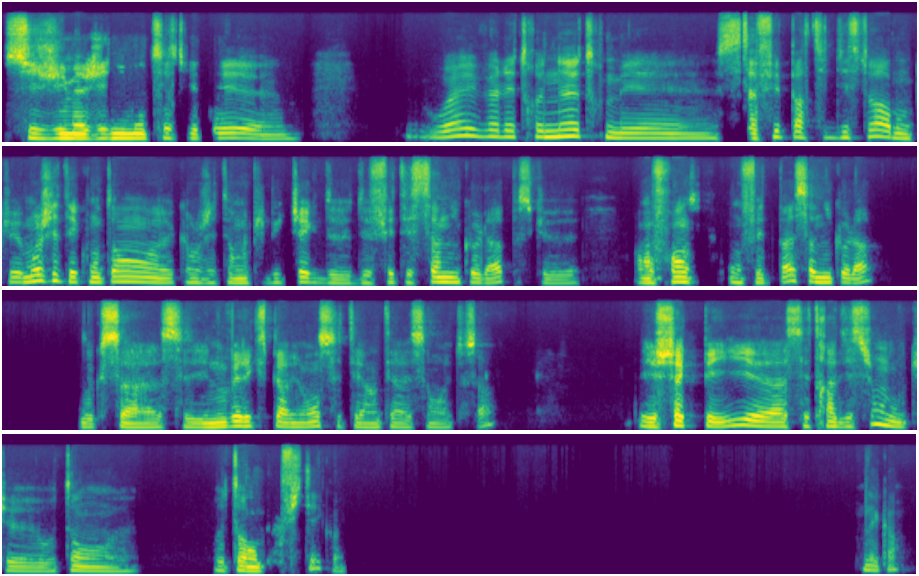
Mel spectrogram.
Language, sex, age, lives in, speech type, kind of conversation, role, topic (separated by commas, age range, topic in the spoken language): French, male, 30-34, France, conversation, unstructured, none, Que penses-tu de l’influence des cultures sur nos traditions familiales ?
